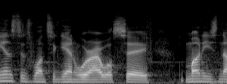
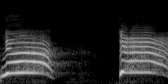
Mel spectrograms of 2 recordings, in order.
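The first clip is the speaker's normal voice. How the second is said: put-on very high, frightened little-girl screams; 4 dB louder than usual. Retelling being locked onto a roller coaster by dad; retelling screaming like a little girl. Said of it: "Literally screaming like a little girl".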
